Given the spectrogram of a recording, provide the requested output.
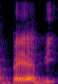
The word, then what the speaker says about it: bebe: Então, em bebê, a sílaba tônica está na última sílaba, que é qual? Aqui, ó. O B com circunflexo, né? Já a palavra bebe está na penúltima.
